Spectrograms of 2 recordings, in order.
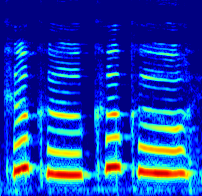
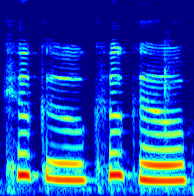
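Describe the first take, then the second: First: High, louder cuckoo call; cuckoo call imitation. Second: A milder, less high cuckoo call; just hint at the cuckoo; light cuckoo imitation. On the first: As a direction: sing out cuckoo up high and loud. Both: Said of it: "I'm not very good at bird sounds".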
